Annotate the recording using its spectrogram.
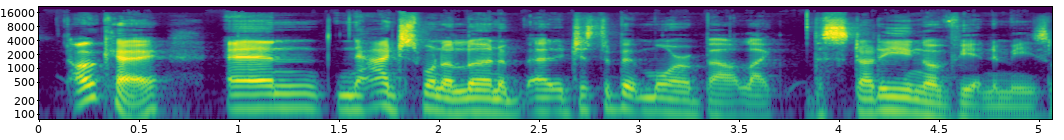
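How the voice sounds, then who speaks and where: Using a plain, everyday voice, a man speaks at medium pitch and a moderate pace with lively intonation. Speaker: podcast host and Vietnamese learner. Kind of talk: casual interview.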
